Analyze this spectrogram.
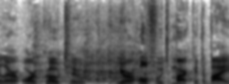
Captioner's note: laughter and applause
